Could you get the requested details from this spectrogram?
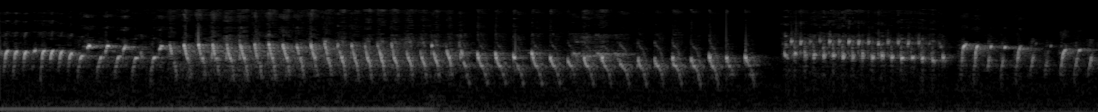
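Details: Powerful canary song aimed at motivating females: a long dense rolling trill that slowly drops in pitch, a brief break, then a higher buzzy trill and quick chattering notes, with a low hum early on.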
